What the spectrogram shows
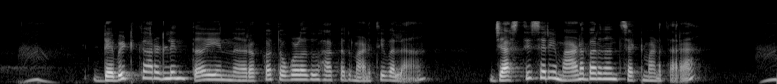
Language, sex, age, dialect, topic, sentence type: Kannada, female, 36-40, Northeastern, banking, statement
